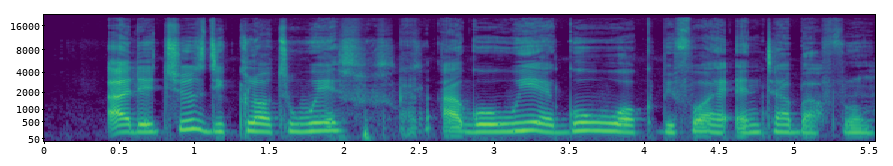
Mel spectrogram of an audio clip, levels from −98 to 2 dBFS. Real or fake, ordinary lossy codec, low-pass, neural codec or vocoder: fake; none; none; vocoder, 48 kHz, 128 mel bands, Vocos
